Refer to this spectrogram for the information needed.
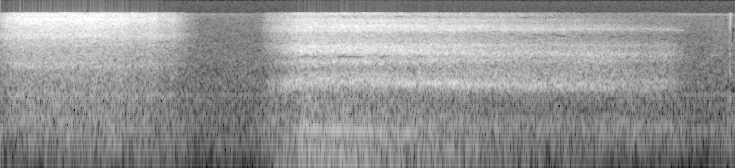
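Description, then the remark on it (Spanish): A deep breath taken during a guided breathing exercise: a rushing inhale lasting about a second, a brief pause, then a long, steady airy exhale that slowly fades, with no talking. “Otra segunda respiración.”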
